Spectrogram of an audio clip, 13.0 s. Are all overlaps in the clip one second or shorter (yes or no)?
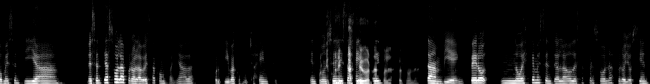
no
